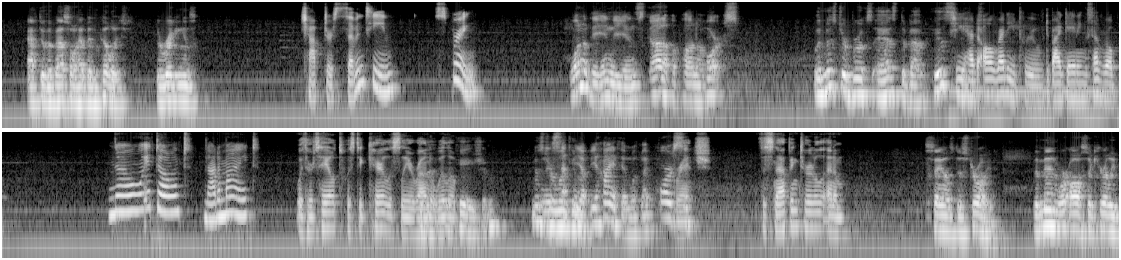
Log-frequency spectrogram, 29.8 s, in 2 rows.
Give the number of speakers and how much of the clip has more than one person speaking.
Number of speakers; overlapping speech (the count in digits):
7, about 8%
